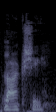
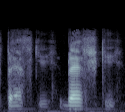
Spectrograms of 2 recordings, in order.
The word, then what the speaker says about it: Bakshi: And then the body of work that is, you know, Ralph Bakshi, I think it's pronounced Bakshi. – Bakshi? – Yeah. – I always thought it was Bashki.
